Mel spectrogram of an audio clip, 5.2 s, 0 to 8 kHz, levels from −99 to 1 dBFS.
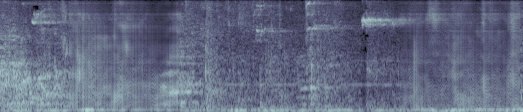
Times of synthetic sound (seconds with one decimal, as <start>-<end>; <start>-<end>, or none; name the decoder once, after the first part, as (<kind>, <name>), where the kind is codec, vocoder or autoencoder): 0.7-1.8 (vocoder, Vocos); 4.0-5.2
